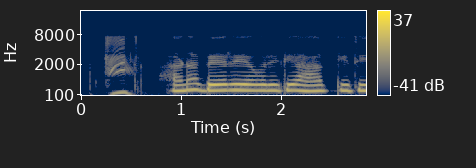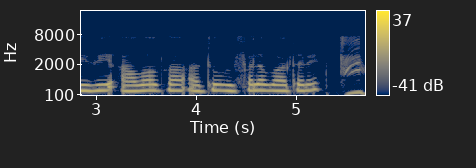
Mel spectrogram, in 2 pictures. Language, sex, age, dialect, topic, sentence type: Kannada, female, 18-24, Central, banking, question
